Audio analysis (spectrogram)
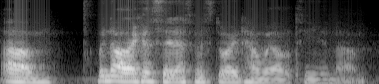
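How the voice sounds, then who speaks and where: A man's voice: mid-range voice, moderate pace. A man in his thirties casually telling stories from his school days on his vlog, rambling with restarts and fillers. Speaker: vlogger. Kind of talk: casual storytelling.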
